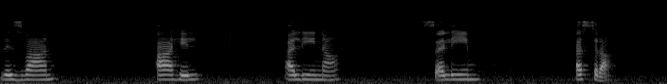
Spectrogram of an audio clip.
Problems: none marked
